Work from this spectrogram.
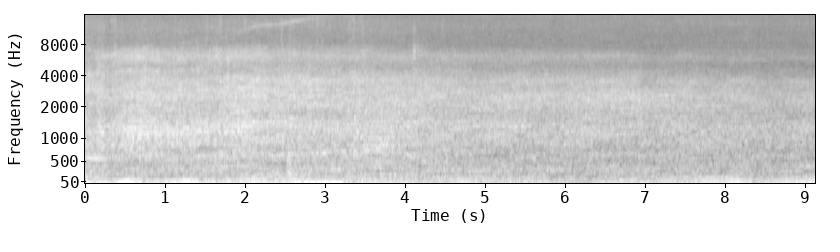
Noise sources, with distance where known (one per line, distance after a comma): large-sounding engine, far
